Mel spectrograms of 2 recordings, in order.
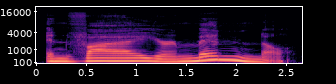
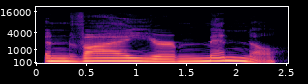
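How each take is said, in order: The two takes are said the same way.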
